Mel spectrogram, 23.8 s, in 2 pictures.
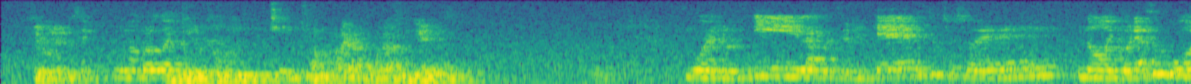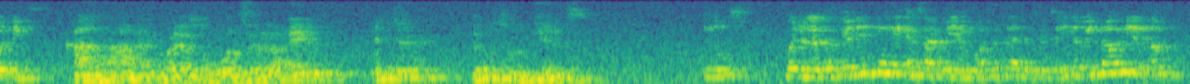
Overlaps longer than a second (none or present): present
